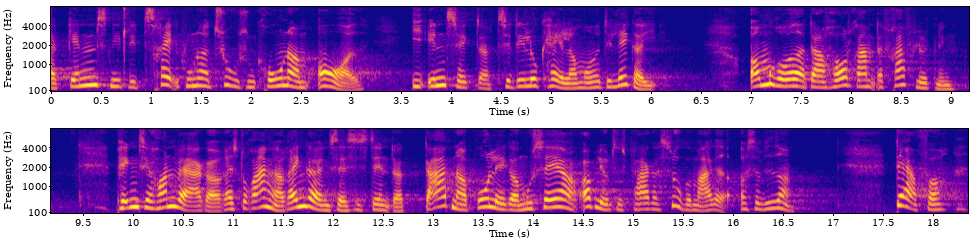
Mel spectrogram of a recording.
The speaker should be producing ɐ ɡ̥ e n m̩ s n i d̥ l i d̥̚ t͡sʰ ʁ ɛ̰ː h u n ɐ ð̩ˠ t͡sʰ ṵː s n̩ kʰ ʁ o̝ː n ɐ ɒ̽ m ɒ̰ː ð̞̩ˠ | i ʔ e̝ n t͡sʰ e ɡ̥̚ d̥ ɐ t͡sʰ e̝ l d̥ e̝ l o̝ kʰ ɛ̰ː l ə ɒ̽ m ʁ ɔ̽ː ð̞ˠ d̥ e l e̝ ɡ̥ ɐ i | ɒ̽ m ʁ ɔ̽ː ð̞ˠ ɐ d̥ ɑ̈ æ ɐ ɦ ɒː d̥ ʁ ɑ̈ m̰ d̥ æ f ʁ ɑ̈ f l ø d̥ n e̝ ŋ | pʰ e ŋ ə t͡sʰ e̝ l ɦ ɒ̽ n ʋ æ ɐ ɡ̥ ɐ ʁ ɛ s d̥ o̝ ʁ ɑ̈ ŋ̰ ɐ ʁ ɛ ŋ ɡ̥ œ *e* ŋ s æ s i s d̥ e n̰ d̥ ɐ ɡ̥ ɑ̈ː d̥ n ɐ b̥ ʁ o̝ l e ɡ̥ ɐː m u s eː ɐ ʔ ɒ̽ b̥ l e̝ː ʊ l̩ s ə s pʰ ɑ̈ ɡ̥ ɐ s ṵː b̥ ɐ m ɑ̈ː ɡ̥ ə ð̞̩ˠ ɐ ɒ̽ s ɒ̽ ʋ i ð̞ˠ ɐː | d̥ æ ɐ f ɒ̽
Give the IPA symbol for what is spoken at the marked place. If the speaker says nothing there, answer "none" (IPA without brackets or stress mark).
e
